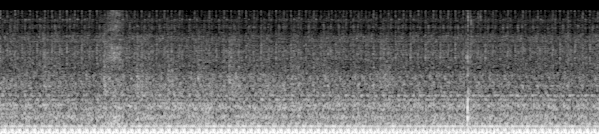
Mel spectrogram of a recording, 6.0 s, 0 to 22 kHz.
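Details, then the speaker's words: 2002 Fiat Punto 1.2 petrol, judders, flashing engine light, non-original coils, coil 2 fault code and very hot; idling with coil 2 disconnected, slightly lumpy beat with no change in engine speed, misfire at idle from cylinder 2 suspected. "Vous voyez, quand je déconnecte la bobine numéro 2, on n'a carrément aucun changement au niveau du régime moteur."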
